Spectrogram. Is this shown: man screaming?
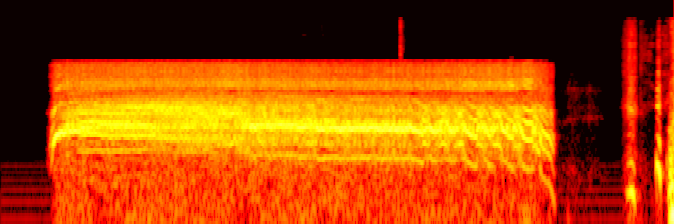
yes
